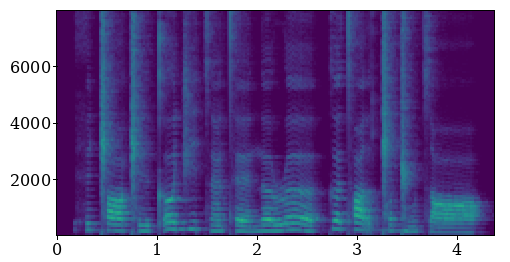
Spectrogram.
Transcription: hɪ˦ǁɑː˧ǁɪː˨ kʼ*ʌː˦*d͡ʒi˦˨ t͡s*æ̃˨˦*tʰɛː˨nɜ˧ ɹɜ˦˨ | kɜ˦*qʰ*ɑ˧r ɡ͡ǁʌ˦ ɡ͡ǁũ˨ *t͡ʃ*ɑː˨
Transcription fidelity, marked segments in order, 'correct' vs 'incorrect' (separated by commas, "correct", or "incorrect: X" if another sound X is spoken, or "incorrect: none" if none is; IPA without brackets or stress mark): correct, correct, incorrect: tʰ, incorrect: t͡s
